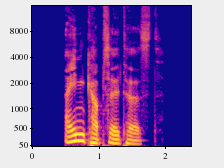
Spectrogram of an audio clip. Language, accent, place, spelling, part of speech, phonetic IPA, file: German, Germany, Berlin, einkapseltest, verb, [ˈaɪ̯nˌkapsl̩təst], De-einkapseltest.ogg
- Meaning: inflection of einkapseln: 1. second-person singular dependent preterite 2. second-person singular dependent subjunctive II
